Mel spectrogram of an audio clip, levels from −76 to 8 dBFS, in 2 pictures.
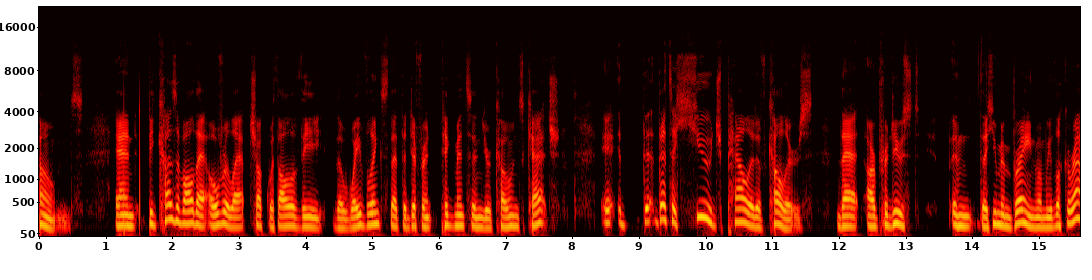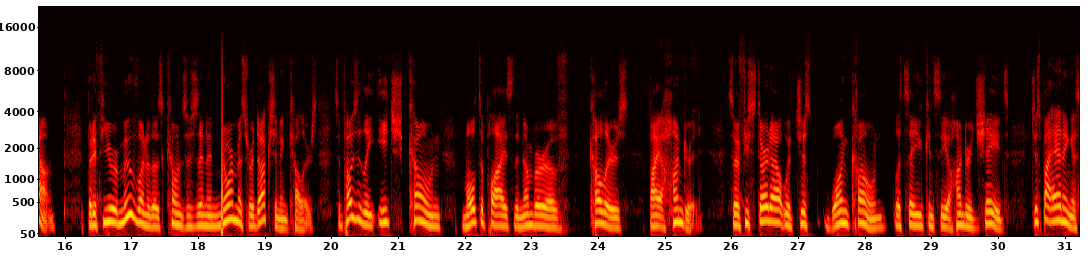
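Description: A loud pop lands twice: a quick pair from 1.27 to 1.54 s before "because of all that", then one louder thump at 18.34 to 18.38 s between "those cones there's an" and "reduction in colors". Likely a voltage pulse; unlike a dropout, speech continues underneath.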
